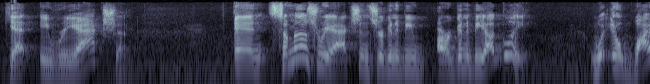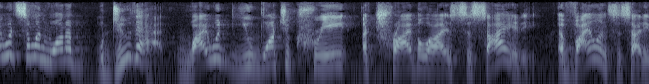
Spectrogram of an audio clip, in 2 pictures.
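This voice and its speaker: A man hosting a political commentary show, speaking emphatically and building to indignant questions. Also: high voice. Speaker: host.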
